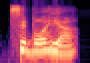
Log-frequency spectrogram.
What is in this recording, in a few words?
"seborrhoea", Indian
